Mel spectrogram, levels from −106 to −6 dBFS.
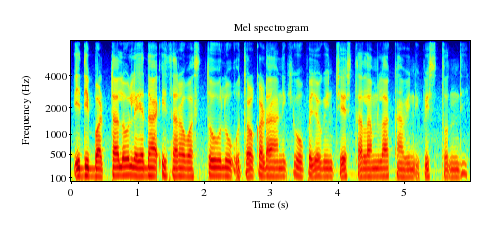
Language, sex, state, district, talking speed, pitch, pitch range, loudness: Telugu, male, Telangana, Hyderabad, 90 wpm, 120 Hz, 115-125 Hz, -17 LUFS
